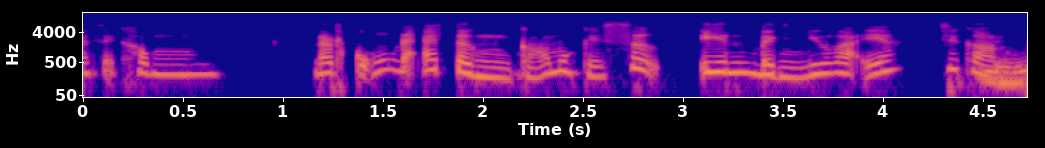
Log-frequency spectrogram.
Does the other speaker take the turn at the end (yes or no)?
no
